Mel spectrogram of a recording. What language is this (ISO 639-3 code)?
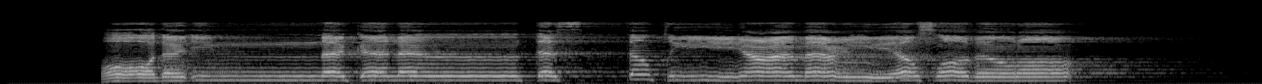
ara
